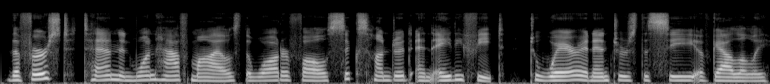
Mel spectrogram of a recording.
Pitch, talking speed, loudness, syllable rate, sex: 190 Hz, 180 wpm, -18 LUFS, 4.4 syllables/s, female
